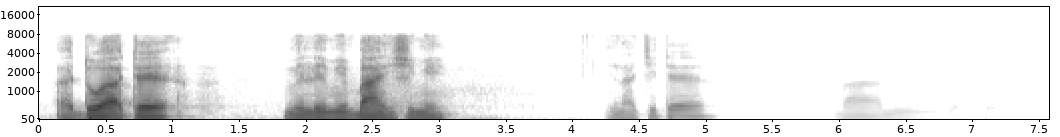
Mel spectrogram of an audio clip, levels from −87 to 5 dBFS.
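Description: Nothing technically wrong turns up in this speech recording, which just eases gently down in level from around the 3-second mark as it winds to a close.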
